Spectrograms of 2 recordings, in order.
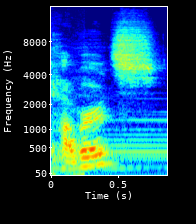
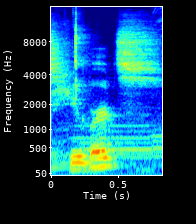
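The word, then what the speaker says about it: Huberd's: most most boot blacks refer to it as hubs the official pronunciation is huberts and and in my head I usually refer to it as haboo Birds just cuz both hit in my head oh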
